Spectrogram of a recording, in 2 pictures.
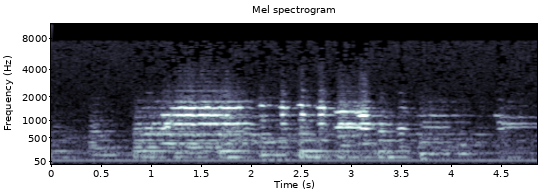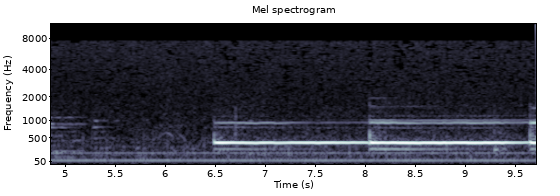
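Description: A death gong is struck twice in a great audience chamber as Marco Polo and his companions are led before Kublai Khan, each blow swelling into a loud, steady, low humming tone that rings on without fading, following a stretch of brighter tonal notes.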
